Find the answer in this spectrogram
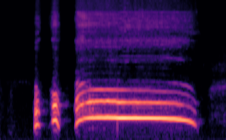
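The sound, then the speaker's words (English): A coyote howler call gives two quick barking yips, then one long, steady howl that holds its pitch before dipping and cutting off. “If I'm if I have nothing going and it's still gray light, it's still dark, you know, it's still pitch black dark, I'm going to be hammering the coyote howler.”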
